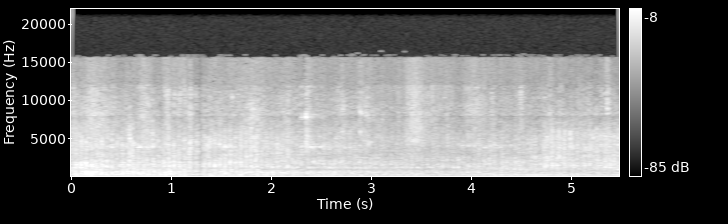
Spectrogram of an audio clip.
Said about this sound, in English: Yeah, it's just a helicopter.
